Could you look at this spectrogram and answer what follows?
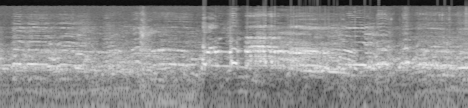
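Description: An SBR Gilmore gamefowl rooster with a straight comb crows loudly and close at a busy pet market in Bocaue, its drawn-out call rising over crowd murmur and other fowl clucking nearby.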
